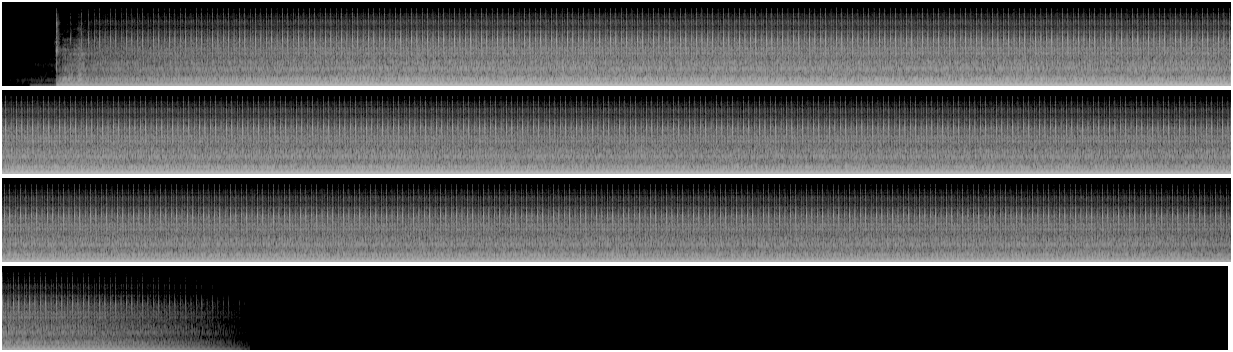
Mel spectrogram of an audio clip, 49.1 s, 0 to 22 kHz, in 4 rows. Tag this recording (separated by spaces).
whir film clicking running 8mm movie projector machine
